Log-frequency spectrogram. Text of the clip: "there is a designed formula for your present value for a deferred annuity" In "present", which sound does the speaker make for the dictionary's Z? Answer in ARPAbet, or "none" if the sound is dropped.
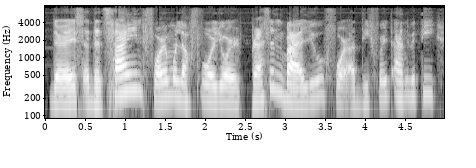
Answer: S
